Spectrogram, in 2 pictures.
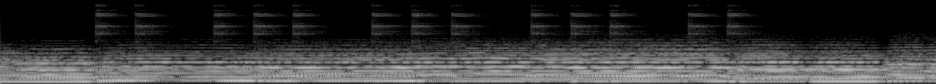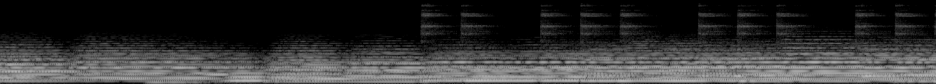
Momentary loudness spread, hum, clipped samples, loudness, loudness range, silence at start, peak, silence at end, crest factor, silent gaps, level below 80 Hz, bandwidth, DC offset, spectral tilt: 5 LU; none; under 0.1%; -22 LUFS; 4 LU; 0 s; -8 dBFS; 0 s; 14 dB; none; -66 dBFS; 17.5 kHz; under 0.1%; -7.5 dB/octave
